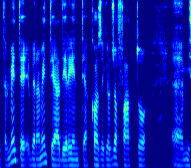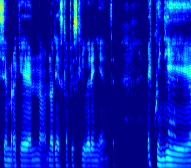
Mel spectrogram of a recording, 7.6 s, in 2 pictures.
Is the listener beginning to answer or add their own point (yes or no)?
no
